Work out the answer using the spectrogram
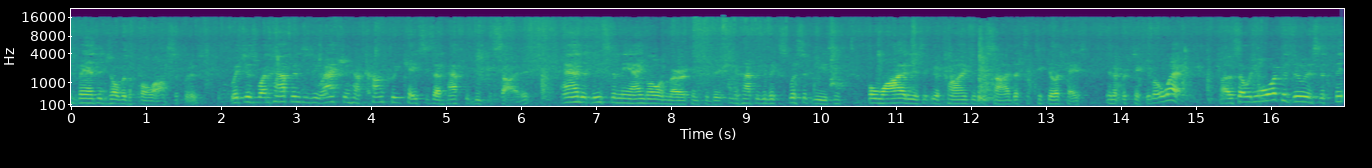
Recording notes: Recorded April 22, 2015, as part of the Chicago’s Best Ideas lecture series.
